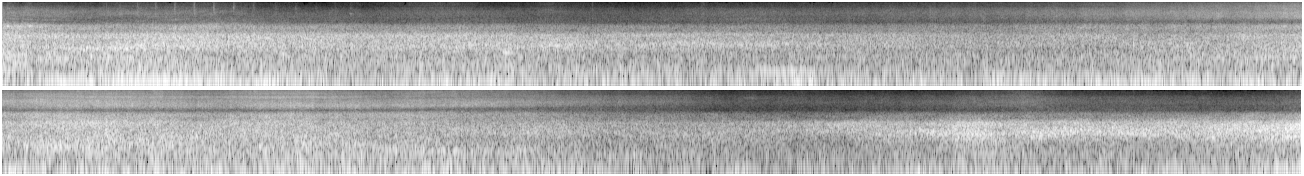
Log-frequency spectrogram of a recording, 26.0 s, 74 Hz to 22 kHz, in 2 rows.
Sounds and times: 21.4s Traffic Sound 25.9s

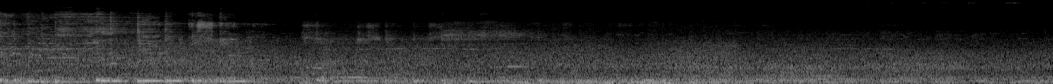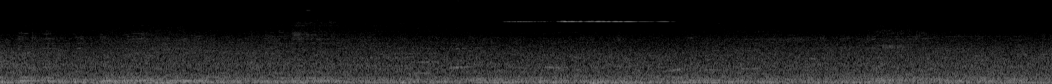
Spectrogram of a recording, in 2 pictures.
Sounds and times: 0.0s traffic 21.0s

